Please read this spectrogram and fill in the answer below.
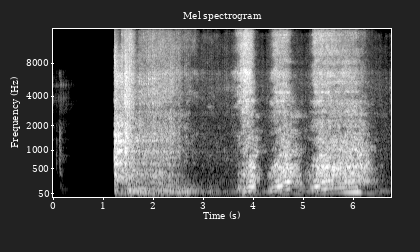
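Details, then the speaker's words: Bugeye Sprite idling, then three throttle blips with a replacement muffler temporarily fitted in place of an old one that was nearly a straight pipe: exhaust even, muted and much quieter, no rasp; normal exhaust note. "noticeably quieter so a vast Improvement"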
